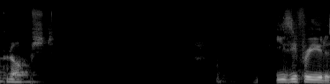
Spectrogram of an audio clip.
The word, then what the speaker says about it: Probst: correctly for me you you want the Swiss pronunciation sure sure that's props easy for you to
